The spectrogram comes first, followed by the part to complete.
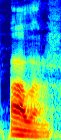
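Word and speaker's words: hour: एन आवर, एच, अब H silent है यानी कि एच को क्या है, इग्नोर करना है।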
